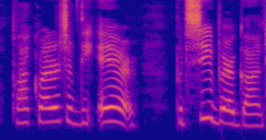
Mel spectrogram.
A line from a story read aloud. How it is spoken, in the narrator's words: he cried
